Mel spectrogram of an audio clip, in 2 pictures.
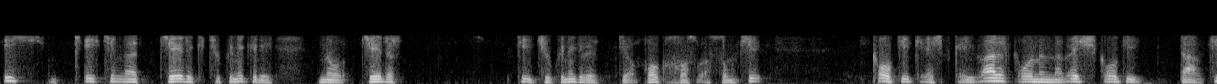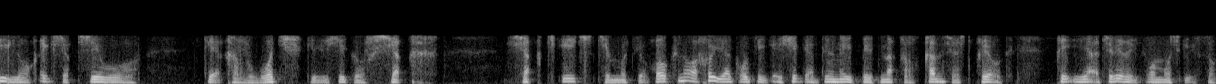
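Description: Tandem speech coding runs throughout this speech recording, which suggests a GSM full-rate leg followed by G.726, each coder reworking the previous one's errors; nothing remains above 3.8 kHz.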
